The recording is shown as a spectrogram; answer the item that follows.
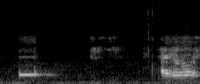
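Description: Two short electronic telephone tones, about two-thirds of a second apart, like keypad or line beeps, followed by a man's voice starting near the end.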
